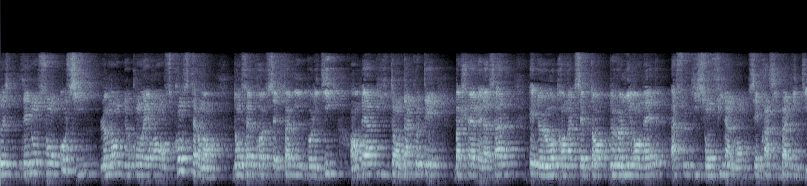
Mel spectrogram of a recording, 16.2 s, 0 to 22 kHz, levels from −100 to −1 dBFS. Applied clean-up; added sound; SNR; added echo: none; none; none; reverberation time 1.1 s.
